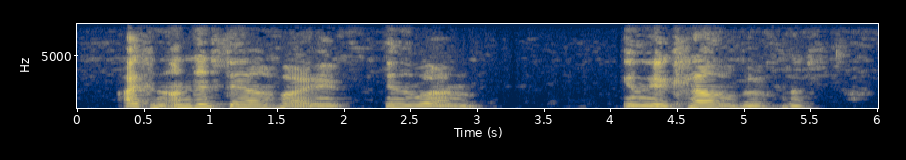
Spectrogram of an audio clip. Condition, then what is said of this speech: Dystonia. And I have a slight speech impediment.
